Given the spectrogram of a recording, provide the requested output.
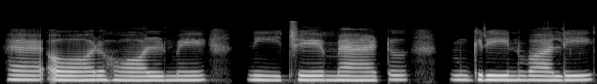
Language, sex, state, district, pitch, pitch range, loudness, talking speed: Hindi, female, Madhya Pradesh, Bhopal, 200 Hz, 200-210 Hz, -15 LUFS, 80 wpm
